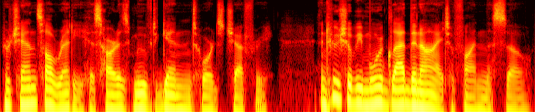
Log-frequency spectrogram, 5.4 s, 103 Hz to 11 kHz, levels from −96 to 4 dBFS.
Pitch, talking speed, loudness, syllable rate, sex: 110 Hz, 235 wpm, -18 LUFS, 6.0 syllables/s, male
